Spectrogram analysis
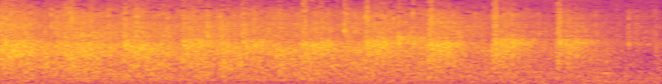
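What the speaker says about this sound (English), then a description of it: "Please give the teachers a round of applause for this." Loud, sustained applause from a hall audience at a physiotherapy induction ceremony, dense overlapping clapping close to the recorder that holds steady throughout.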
